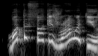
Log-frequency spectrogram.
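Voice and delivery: fast, very high-pitched outrage; indignant outburst. Retold or imitated. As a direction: demand it in shrieky disbelief. Retold outrage at the man.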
